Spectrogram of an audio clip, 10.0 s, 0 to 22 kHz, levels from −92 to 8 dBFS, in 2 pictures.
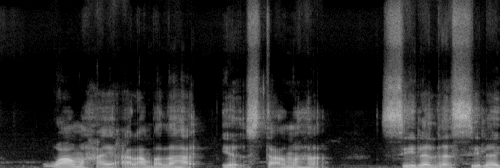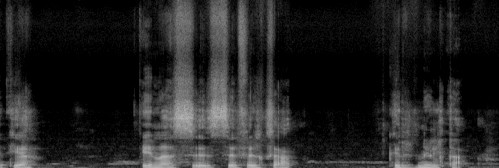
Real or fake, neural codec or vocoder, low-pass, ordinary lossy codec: fake; vocoder, 44.1 kHz, 128 mel bands, Pupu-Vocoder; none; none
